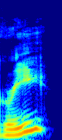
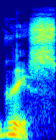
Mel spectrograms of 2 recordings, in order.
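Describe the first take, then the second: First: The word ends without an S sound. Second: The word ends with an S sound.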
